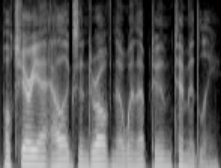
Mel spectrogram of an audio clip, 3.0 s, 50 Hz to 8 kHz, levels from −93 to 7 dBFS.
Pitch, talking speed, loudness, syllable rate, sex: 110 Hz, 140 wpm, -17 LUFS, 5.2 syllables/s, male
